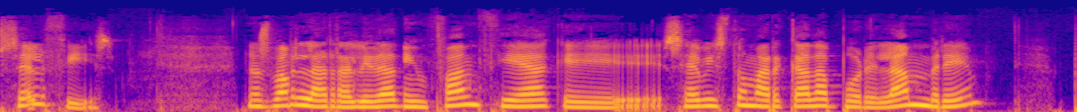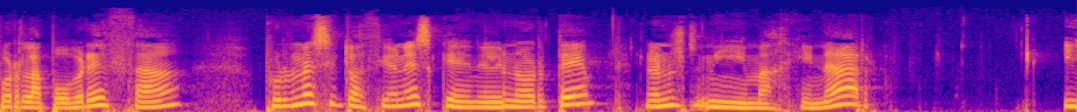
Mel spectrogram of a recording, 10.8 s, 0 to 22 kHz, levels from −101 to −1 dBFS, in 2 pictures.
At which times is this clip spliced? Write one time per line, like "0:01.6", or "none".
0:01.4
0:02.0
0:07.9
0:08.8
